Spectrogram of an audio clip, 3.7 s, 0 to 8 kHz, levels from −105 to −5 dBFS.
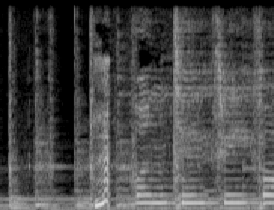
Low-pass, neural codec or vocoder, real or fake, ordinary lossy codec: none; codec, 16 kHz, 16 kbps, FreqCodec, larger model; fake; none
